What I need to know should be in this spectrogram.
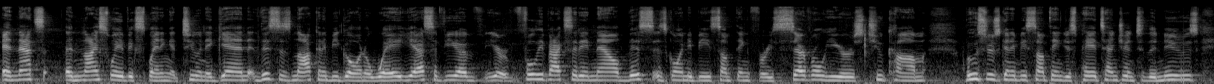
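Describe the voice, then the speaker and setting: Speaking very fast, a woman keeps a medium pitch with monotone, flat intonation. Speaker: TV health program host. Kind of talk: TV panel interview.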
